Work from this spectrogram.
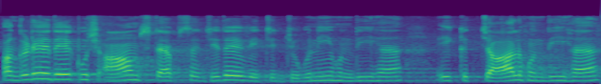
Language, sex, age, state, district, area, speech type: Punjabi, male, 45-60, Punjab, Jalandhar, urban, spontaneous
